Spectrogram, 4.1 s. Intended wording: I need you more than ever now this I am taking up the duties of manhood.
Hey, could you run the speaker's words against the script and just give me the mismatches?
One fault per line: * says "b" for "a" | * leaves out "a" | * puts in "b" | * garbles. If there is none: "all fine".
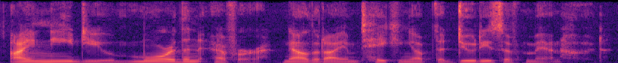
* says "that" for "this"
